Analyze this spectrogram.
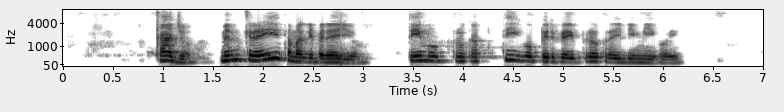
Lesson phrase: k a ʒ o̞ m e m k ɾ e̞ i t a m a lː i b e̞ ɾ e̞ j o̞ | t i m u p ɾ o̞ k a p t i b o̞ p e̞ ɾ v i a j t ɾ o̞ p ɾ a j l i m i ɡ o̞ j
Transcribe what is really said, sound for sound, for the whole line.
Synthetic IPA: k a d͡ʒ o̞ m e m k ɾ e̞ i t a m a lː i b e̞ ɾ e̞ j o̞ | t i m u p ɾ o̞ k a p t i ɡ o̞ p e̞ ɾ v i a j p ɾ o̞ p ɾ a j l i m i ɡ o̞ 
